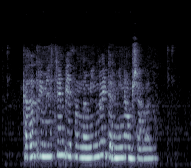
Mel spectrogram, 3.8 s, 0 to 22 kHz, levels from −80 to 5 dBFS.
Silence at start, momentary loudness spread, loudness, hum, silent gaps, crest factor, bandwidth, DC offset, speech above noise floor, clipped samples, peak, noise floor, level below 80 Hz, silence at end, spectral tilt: 0.45 s; 10 LU; -17 LUFS; none; none; 12 dB; 7.8 kHz; under 0.1%; 41 dB; under 0.1%; -6 dBFS; -58 dBFS; -68 dBFS; 0.7 s; -4.5 dB/octave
